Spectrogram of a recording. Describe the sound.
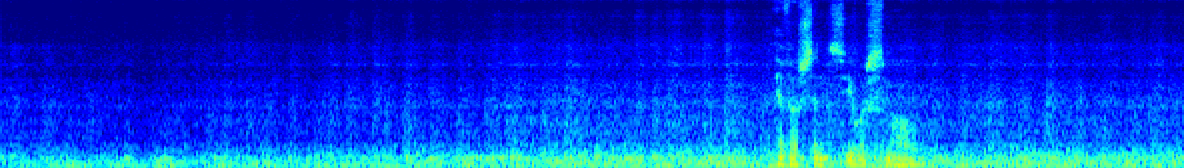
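The Hogwarts Express train gives a steady, low rumble beneath a speaking voice, with a short burst of brighter, louder noise near the end.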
